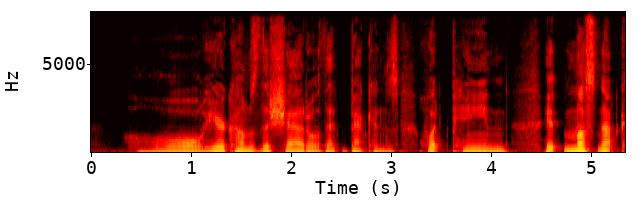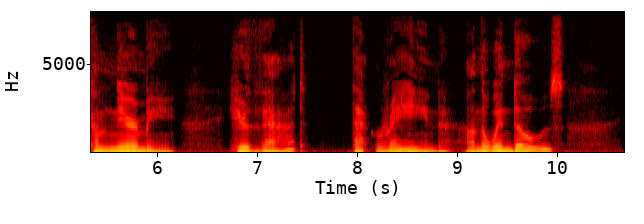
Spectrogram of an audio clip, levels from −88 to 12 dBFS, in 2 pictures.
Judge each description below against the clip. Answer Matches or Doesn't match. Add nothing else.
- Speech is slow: Matches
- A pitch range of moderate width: Matches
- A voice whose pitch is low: Matches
